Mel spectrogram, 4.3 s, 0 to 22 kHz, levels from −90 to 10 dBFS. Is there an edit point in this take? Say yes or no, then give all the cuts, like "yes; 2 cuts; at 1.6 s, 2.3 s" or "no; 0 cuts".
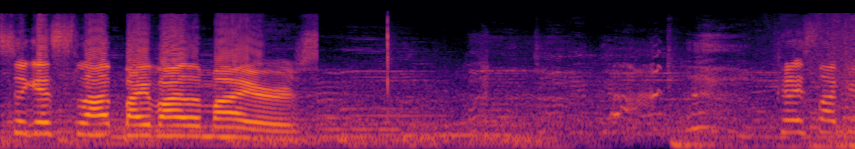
no; 0 cuts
